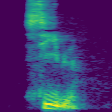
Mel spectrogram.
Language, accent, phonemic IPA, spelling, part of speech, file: French, France, /sibl/, cible, noun / verb, LL-Q150 (fra)-cible.wav
- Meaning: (noun) 1. target 2. aim, goal; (verb) inflection of cibler: 1. first/third-person singular present indicative/subjunctive 2. second-person singular imperative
